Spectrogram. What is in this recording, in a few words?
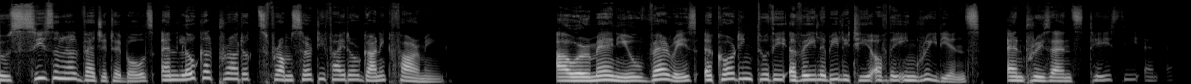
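Italian female voice over, English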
